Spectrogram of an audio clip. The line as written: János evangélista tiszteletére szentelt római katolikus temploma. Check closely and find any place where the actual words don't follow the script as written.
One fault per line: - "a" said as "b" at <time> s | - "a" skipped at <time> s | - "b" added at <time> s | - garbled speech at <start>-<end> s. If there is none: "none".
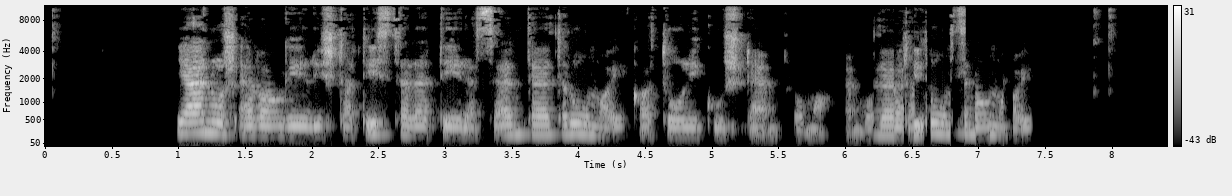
- garbled speech at 6.0-7.4 s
